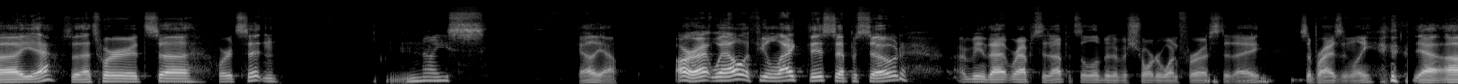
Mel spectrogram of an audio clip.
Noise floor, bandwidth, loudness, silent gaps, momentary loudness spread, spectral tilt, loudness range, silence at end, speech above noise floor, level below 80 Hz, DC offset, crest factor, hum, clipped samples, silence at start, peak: -76 dBFS; 15.5 kHz; -24 LUFS; none; 14 LU; -4.5 dB/octave; 11 LU; 0 s; 53 dB; -64 dBFS; under 0.1%; 20 dB; none; under 0.1%; 0 s; -4 dBFS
